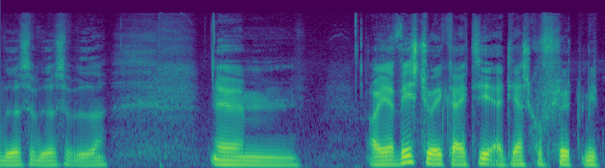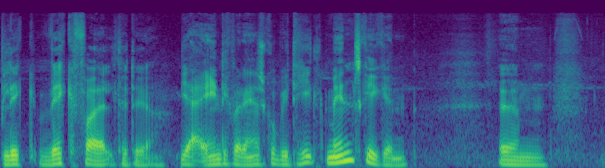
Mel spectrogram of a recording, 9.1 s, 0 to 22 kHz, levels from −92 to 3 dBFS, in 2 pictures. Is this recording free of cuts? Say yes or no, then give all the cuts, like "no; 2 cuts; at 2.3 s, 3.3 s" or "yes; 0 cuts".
no; 1 cut; at 5.9 s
